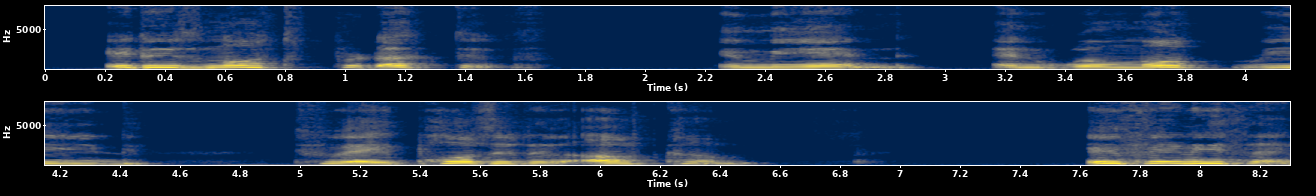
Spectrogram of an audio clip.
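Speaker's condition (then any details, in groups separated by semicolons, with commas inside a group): Cerebral palsy; quadriplegic, from birth, severe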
